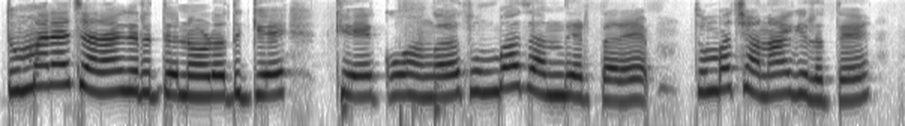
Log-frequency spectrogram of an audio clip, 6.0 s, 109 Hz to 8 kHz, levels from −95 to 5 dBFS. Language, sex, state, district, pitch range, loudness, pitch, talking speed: Kannada, female, Karnataka, Shimoga, 305-360 Hz, -15 LUFS, 325 Hz, 90 wpm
